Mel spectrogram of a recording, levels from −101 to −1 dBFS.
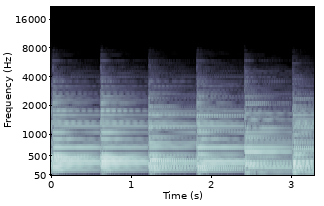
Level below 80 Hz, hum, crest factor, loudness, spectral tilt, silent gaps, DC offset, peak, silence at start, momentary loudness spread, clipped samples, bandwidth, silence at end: -56 dBFS; none; 16 dB; -20 LUFS; -10 dB/octave; none; under 0.1%; -4 dBFS; 0 s; 4 LU; under 0.1%; 5 kHz; 0 s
